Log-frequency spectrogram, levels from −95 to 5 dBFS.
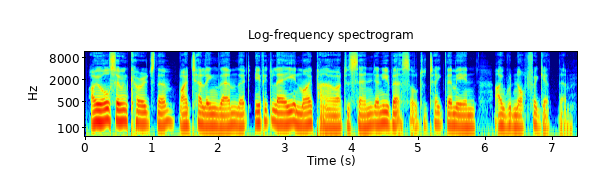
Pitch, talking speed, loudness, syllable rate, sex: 120 Hz, 220 wpm, -18 LUFS, 5.3 syllables/s, male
